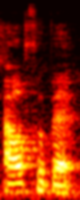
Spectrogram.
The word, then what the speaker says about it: alphabet: Our first word is alphabet. We have alphabet. Okay, we have 3 syllables. The first syllable is al. Second syllable is we're going to have a schwa there, and the last syllable is b-at.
